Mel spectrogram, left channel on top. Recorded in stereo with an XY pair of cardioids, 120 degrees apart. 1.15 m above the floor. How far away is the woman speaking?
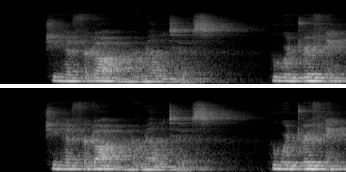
About 1.4 m.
